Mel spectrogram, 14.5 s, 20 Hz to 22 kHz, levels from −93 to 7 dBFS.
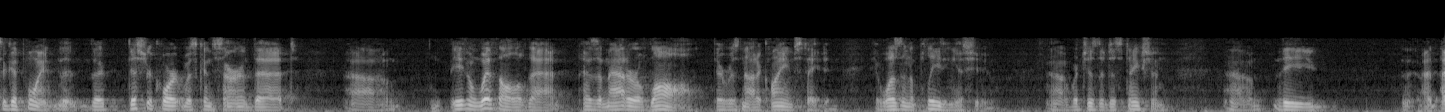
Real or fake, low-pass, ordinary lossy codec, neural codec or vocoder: fake; 5.4 kHz; MP3, 48 kbps; codec, 16 kHz, 16 kbps, FunCodec, trained on LibriTTS, 50 frames a second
